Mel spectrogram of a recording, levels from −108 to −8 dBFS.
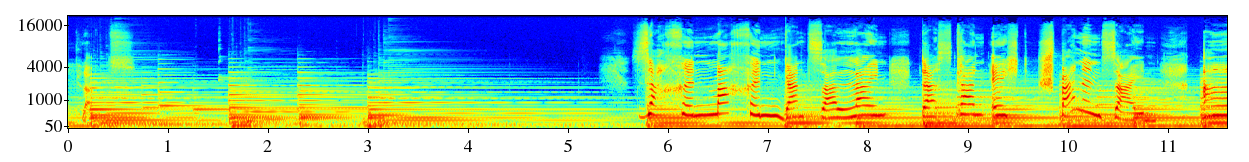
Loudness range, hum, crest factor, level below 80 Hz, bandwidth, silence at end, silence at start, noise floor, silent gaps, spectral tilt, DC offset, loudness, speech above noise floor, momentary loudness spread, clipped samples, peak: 12 LU; none; 20 dB; -32 dBFS; 17.5 kHz; 0 s; 0 s; -40 dBFS; none; -5 dB/octave; under 0.1%; -20 LUFS; 22 dB; 20 LU; under 0.1%; 0 dBFS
